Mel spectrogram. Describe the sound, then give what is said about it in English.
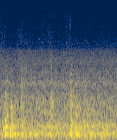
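A steady, low rumble of a train running on rails as it approaches Higashi-Iwatsuki station fills the whole stretch, fairly loud, with a few faint rhythmic thumps rising out of the continuous roar. No one speaks. “Ladies and gentlemen, this train will be arriving shortly at 東岩槻.”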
